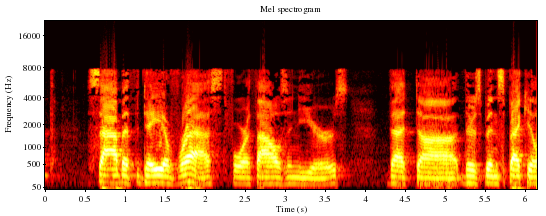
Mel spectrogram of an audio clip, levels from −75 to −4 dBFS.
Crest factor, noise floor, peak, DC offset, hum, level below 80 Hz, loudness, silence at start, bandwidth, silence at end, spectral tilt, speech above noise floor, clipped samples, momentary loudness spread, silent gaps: 12 dB; -41 dBFS; 0 dBFS; under 0.1%; none; -42 dBFS; -11 LUFS; 0 s; 10.5 kHz; 0 s; -3 dB/octave; 30 dB; 0.4%; 11 LU; none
